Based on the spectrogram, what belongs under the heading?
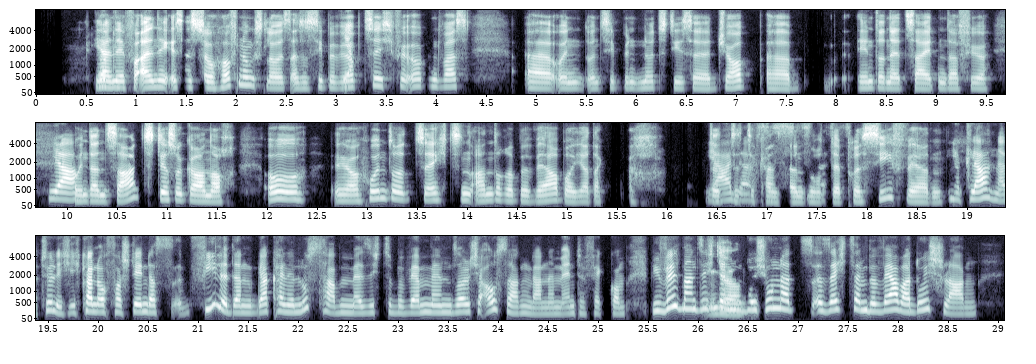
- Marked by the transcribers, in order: none
- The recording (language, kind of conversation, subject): German, unstructured, Was macht dich wirklich glücklich?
